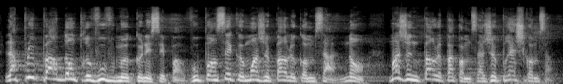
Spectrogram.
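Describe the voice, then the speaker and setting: Man, pastor preaching a sermon, quite high voice, very animated pitch. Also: brisk, slightly rough, in a large hall. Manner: swings between soft teaching and shouted preaching. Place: church.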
